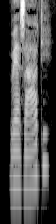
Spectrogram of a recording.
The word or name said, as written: værsartig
